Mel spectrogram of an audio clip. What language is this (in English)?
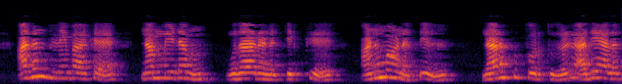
Tamil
